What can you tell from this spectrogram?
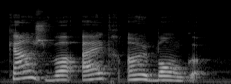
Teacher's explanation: c'est courant que le son est devient un a dans la langue plus relâchée.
